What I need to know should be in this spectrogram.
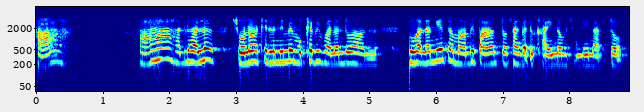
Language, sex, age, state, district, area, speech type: Sindhi, female, 60+, Maharashtra, Mumbai Suburban, urban, conversation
